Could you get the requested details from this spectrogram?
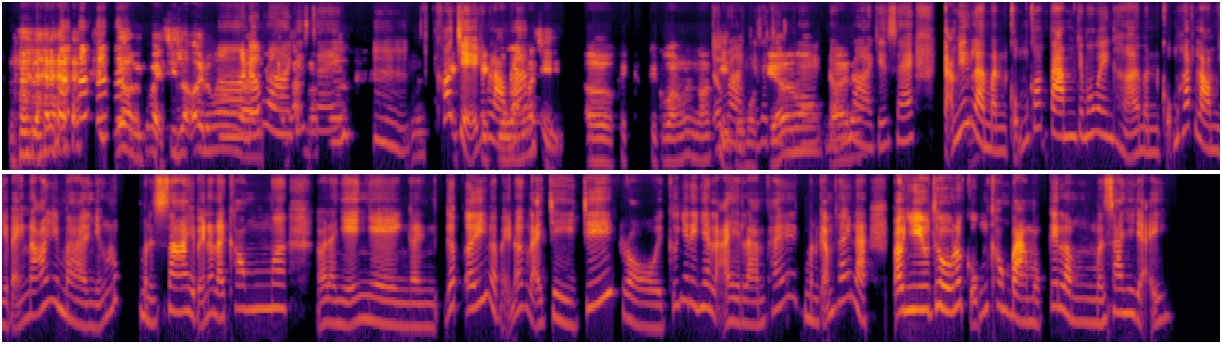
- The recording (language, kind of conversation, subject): Vietnamese, unstructured, Làm thế nào để biết khi nào nên chấm dứt một mối quan hệ?
- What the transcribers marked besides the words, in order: laugh; laughing while speaking: "Đấy, đấy, đúng không?"; laugh; tapping; distorted speech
